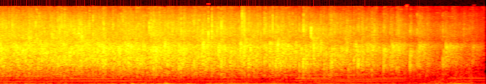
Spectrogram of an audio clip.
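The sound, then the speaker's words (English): A large church audience, standing, claps steadily, a dense wash of overlapping hand claps, with faint organ-like tones sustained underneath before the applause gradually tapers off. “Clap your hands for the word if you receive it tonight.”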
